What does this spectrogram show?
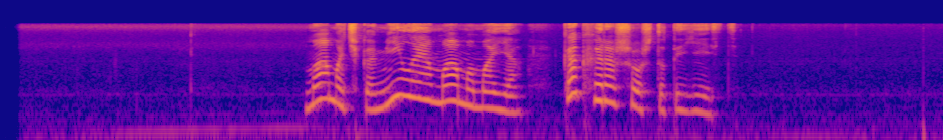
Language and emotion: Russian, positive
